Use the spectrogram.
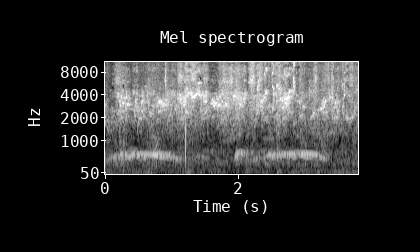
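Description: Pet birds such as lovebirds, cockatiels and budgerigars are calling nearby in a dense, continuous chorus of chirps and tweets, with a couple of longer cooing calls standing out.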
